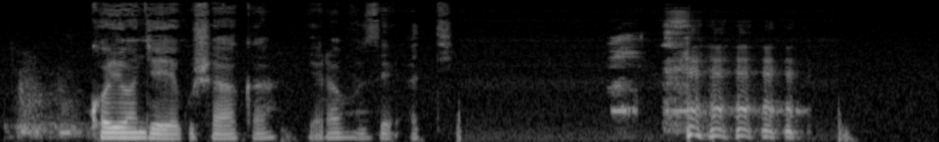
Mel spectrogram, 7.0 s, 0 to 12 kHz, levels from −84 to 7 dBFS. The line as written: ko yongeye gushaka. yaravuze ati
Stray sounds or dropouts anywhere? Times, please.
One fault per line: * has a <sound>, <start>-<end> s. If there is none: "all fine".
* has a laugh, 4.6-6.1 s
